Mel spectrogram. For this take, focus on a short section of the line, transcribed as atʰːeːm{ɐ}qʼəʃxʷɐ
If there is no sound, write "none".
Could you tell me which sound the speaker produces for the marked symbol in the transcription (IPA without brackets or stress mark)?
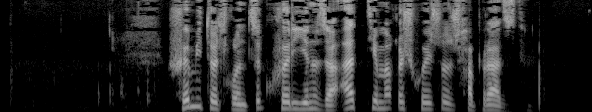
ɐ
